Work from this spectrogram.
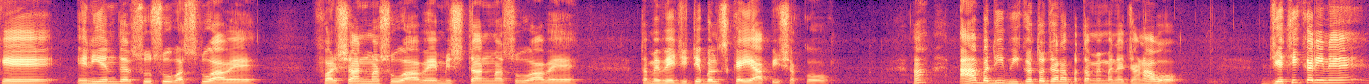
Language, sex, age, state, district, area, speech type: Gujarati, male, 60+, Gujarat, Surat, urban, spontaneous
